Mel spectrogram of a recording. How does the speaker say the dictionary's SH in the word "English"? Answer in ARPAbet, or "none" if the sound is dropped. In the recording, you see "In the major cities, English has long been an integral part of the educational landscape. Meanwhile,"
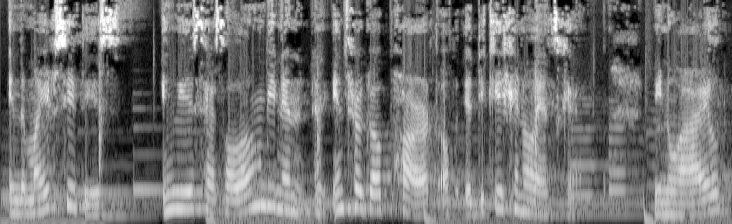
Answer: S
